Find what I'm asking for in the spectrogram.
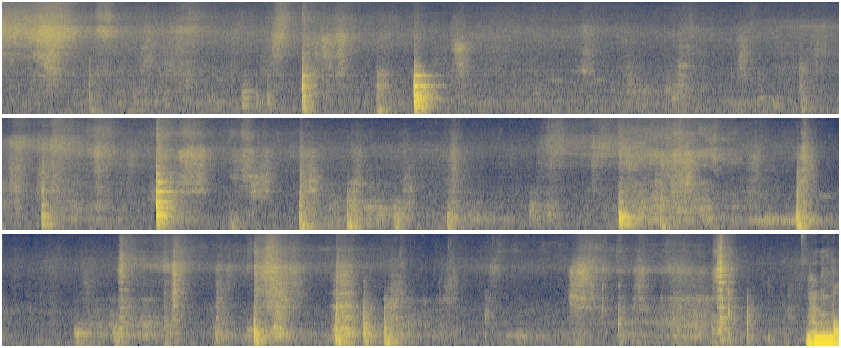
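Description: Taco seasoning mix stirred into rice in a pot: repeated scraping and clinking of a utensil against the pot in irregular bursts, with occasional clunks and brief speech.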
